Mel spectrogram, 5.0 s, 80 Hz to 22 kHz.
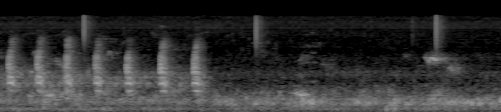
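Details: At an African waterhole on an afternoon of 23 August 2024, an Egyptian goose gives a quick run of about seven harsh, raspy honks at a nearby crocodile, telling it to move off, then falls quiet; faint distant calls.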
